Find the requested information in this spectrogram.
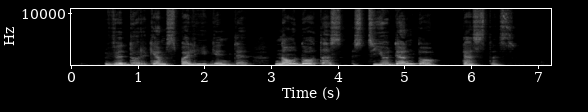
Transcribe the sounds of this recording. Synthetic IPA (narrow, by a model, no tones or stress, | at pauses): ʋʲɪd̪ʊɾʲkʲɛmspɐlʲiːɡʲɪnʲt̪ʲɪ | nɒʊd̪oːt̪ɐs | sʲt̪ʲjʊd̪ʲɛnt̪oː | t̪ʲɛst̪ɐs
